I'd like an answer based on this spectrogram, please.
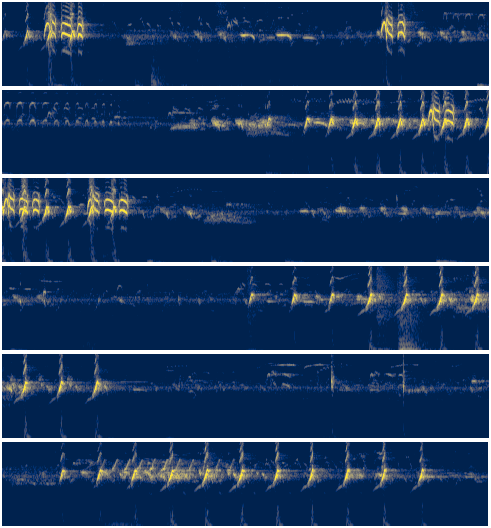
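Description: Birds calling: a continuous high, thin, trilling chatter, broken several times by loud runs of rapid, sharp repeated notes.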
